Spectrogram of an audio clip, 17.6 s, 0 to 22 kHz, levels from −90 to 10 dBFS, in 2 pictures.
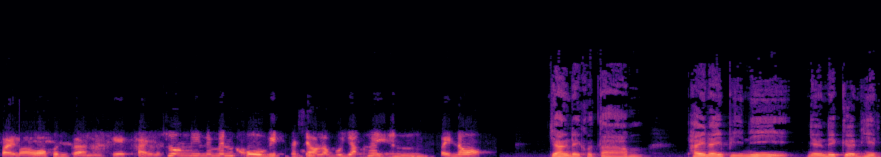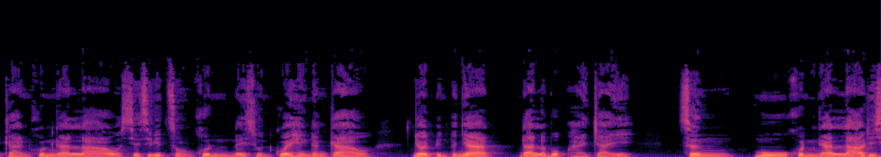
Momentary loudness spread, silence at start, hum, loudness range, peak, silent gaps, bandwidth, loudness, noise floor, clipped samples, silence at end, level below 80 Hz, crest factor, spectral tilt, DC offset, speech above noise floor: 10 LU; 0.05 s; none; 4 LU; -2 dBFS; none; 13.5 kHz; -21 LUFS; -64 dBFS; under 0.1%; 0 s; -60 dBFS; 18 dB; -6.5 dB/octave; under 0.1%; 44 dB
